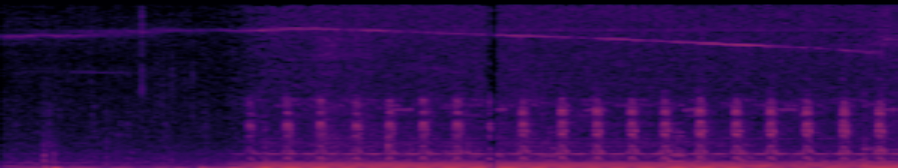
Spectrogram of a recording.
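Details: Bush baby alarm calling from far away on a sunset safari drive, seen only by its eyeshine; after a quiet start comes a fast, steady run of sharp chirps, two to three each second, over a constant low engine-like hum.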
